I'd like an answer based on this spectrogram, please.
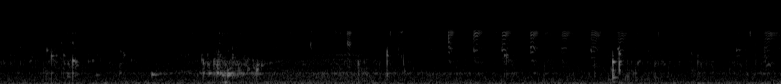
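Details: Wild dolphins recorded underwater while snorkeling at Coraya bay, Marsa Alam, Egypt, after visiting the bay: scattered sharp clicks and short squeaky, quacking bursts, with one brief tonal squeal midway, over a steady hiss of water.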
